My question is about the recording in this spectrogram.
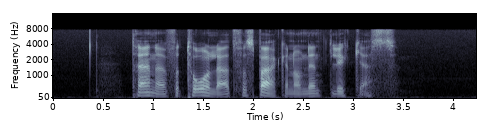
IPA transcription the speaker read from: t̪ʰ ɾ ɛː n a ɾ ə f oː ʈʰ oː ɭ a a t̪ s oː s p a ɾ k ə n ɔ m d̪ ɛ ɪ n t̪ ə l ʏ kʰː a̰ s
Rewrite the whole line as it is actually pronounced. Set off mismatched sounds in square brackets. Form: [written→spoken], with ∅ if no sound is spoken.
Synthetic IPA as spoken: t̪ʰ ɾ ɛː n a ɾ ə f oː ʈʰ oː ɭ a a t̪ [s→f] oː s p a ɾ k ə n ɔ m d̪ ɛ ɪ n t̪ ə l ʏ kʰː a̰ s

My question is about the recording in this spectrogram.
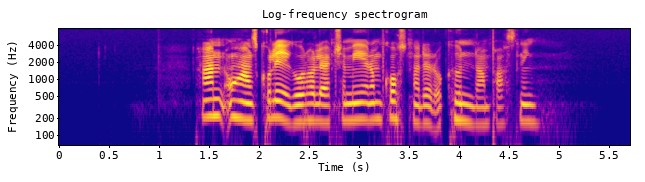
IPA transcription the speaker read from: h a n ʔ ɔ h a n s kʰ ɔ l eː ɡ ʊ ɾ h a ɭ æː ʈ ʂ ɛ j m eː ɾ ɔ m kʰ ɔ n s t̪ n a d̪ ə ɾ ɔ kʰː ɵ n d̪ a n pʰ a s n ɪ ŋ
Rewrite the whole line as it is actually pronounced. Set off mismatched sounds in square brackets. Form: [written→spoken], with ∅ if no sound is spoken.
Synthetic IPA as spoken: h a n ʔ ɔ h a n s kʰ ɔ l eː ɡ ʊ ɾ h a ɭ æː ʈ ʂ ɛ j m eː ɾ ɔ m kʰ ɔ [n→∅] s t̪ n a d̪ ə ɾ ɔ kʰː ɵ n d̪ a n pʰ a s n ɪ ŋ

